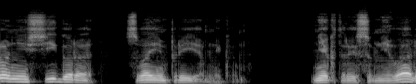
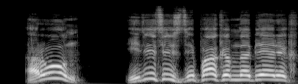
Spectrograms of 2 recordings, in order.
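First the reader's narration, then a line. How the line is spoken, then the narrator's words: Shouted. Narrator (Russian): кричал он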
